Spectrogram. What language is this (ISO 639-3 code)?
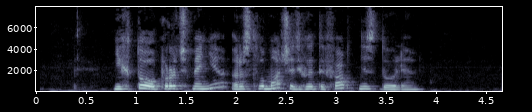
bel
